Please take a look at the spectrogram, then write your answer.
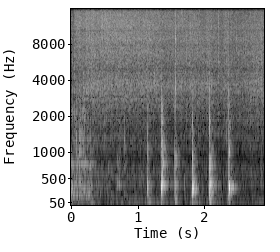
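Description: Chopped onions, two of them, stirred in a little olive oil in a 6-quart Cosori pressure cooker pot, soft sizzle underneath a series of crisp scraping stir strokes in a steady rhythm, close and clear with no voices.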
